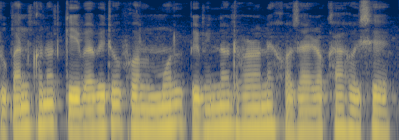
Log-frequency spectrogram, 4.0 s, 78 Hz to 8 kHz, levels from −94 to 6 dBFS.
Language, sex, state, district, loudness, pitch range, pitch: Assamese, male, Assam, Sonitpur, -16 LUFS, 105-120 Hz, 110 Hz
